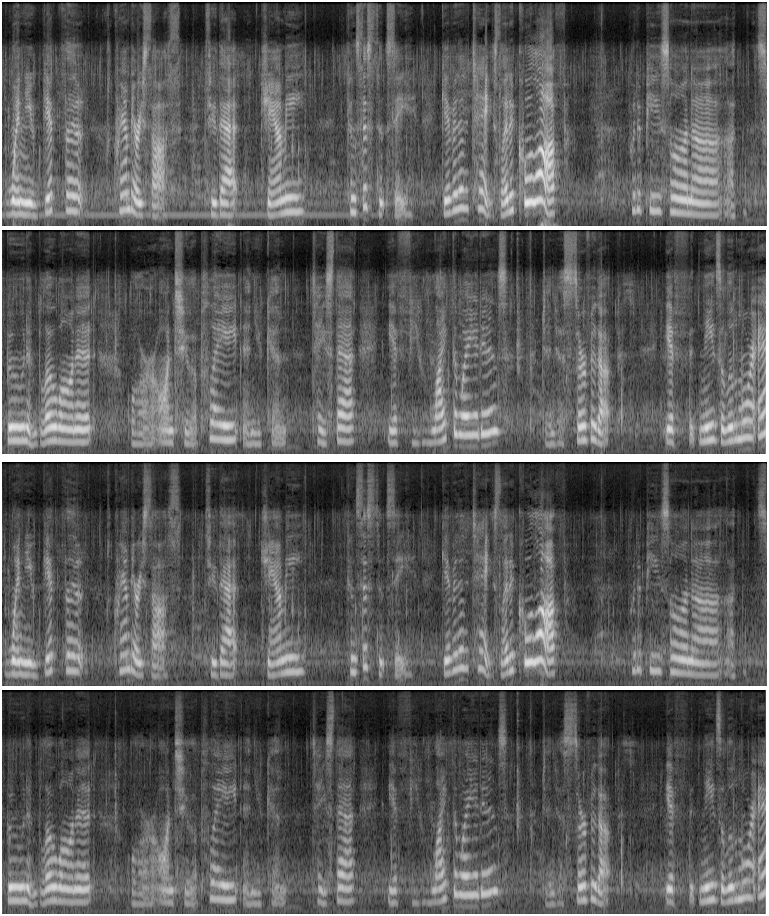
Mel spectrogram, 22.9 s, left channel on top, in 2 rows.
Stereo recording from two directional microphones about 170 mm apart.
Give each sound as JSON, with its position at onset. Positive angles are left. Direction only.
{"t": 0.1, "sound": "speech", "side_deg": 35}
{"t": 9.5, "sound": "speech", "side_deg": 40}
{"t": 22.0, "sound": "speech", "side_deg": 35}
